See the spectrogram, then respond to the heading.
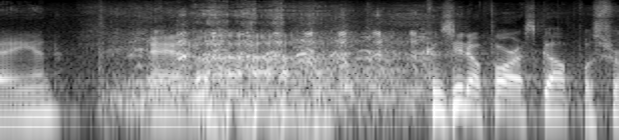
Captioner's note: audience chuckling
